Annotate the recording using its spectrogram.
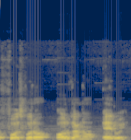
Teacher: palabras que llevan el acento en la antepenúltima sílaba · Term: palabras esdrújulas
